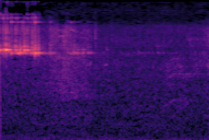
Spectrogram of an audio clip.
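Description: A brief high-pitched ring, like a small bell, fading out within about half a second; then only faint outdoor background.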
